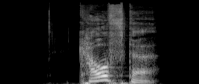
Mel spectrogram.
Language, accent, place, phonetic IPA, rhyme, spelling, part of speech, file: German, Germany, Berlin, [ˈkaʊ̯ftə], -aʊ̯ftə, kaufte, verb, De-kaufte.ogg
- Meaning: inflection of kaufen: 1. first/third-person singular preterite 2. first/third-person singular subjunctive II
